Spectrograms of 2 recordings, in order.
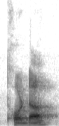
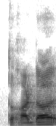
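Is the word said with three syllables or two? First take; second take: two; three. First: The word is shortened to two syllables. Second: The word is said in full, three syllables. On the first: "in regular speech, we end up pronouncing it as thoda" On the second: "the technically correct way to say this word"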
